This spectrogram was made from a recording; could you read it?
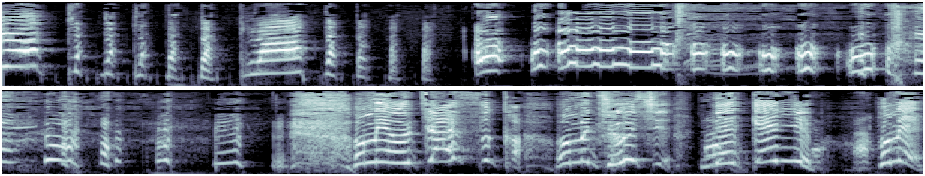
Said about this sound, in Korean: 그렇게 닭들은 마당에 나왔고요. 온 마당에서 푸드득거리면서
